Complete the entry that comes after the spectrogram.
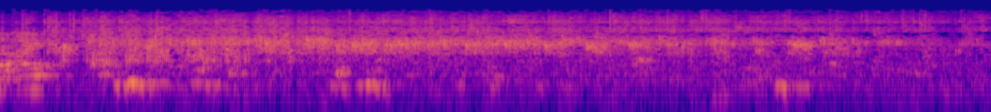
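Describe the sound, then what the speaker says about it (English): Crowd applause for the RSA members at a science festival curtain raiser session, a continuous hissing wash of clapping, loud and steady, tapering slightly at the end, with a voice briefly audible early on. "a round of applause to the RSA members"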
